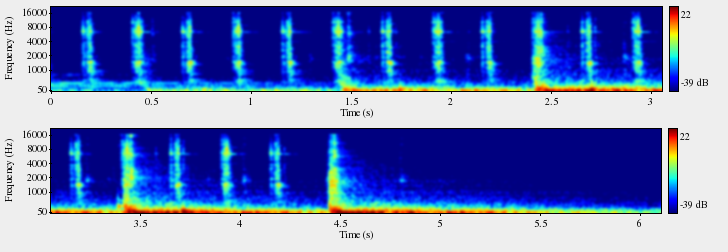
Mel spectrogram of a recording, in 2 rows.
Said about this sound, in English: The last click as the clock hand snapped to attention drew me out of my daze, like a snap as the hour hand turned to 1 o'clock.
